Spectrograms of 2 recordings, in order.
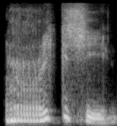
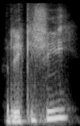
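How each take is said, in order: First: "Rikishi" slow, with a long rolled opening R. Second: Said in the usual way. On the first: Shown as a demonstration. Co-host showing how he geared up too hard, rolled R. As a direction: overdo the trill starting "Rikishi". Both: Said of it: "that I rolled the R".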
